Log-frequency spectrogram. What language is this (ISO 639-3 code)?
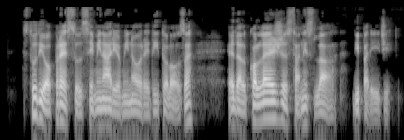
ita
